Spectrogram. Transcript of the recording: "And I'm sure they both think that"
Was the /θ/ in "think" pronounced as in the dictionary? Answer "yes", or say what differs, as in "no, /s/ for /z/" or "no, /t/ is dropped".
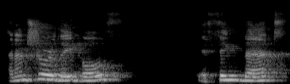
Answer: yes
